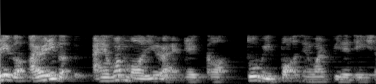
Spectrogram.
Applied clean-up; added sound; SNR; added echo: classical method WPE with log-MMSE.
